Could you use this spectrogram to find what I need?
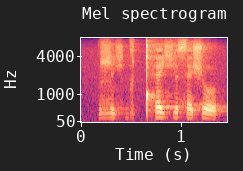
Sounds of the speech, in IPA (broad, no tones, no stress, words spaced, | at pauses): ɮʊçɡʊǃʰɛç ʊsɛʃo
